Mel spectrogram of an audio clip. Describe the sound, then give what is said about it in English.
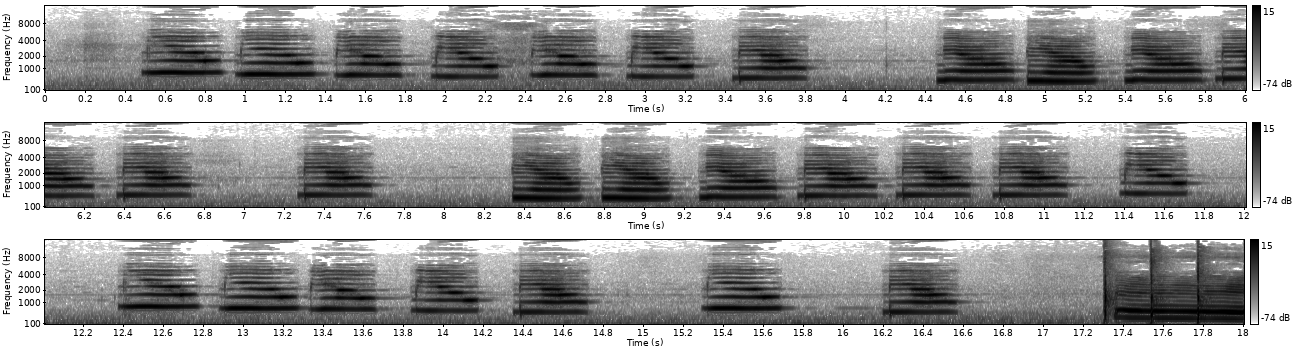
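A toy cat piano plays a Christmas tune entirely in short, loud meow notes that rise and fall in pitch, grouped into rhythmic phrases with brief pauses, with no talking over it. “yeah, I I have this uh, a cat piano.”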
